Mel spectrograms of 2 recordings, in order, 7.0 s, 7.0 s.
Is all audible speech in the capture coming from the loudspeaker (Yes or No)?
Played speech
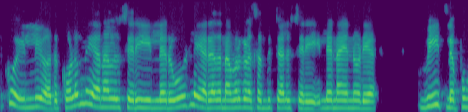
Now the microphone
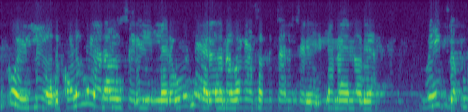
Yes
